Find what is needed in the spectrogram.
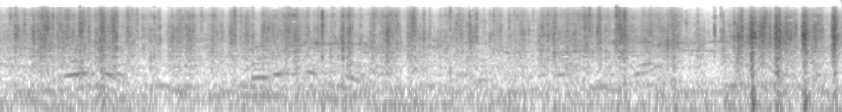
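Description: Wind buffeting the microphone, with the crinkling rustle of a plastic bag of flour-and-cornmeal coating. A sharp click comes near the end.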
